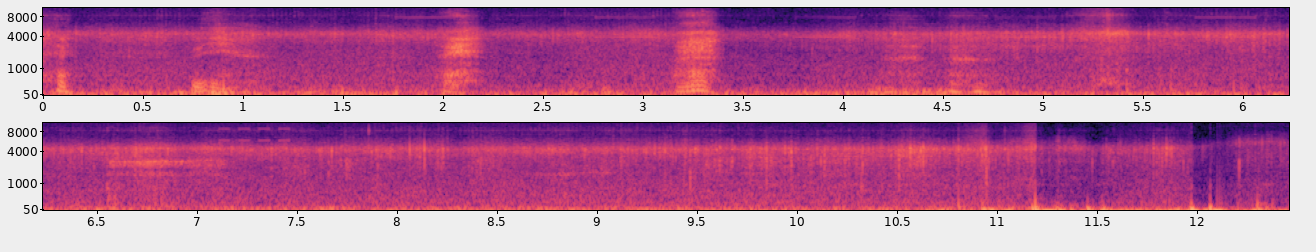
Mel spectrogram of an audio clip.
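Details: A small dog, Tobia, gives a few short, sharp sneezes over a quiet background hum.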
